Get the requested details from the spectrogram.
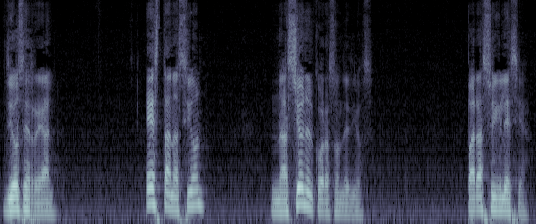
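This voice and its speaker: A man's voice: mid-range voice, big pitch swings, measured pace, dry recording. A man preaching on the radio as a pastor and host, fervent and calling listeners brother.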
